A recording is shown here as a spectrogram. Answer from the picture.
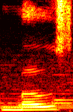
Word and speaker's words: Mose: History knows it as Fort Mose. Pronounced Mose.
